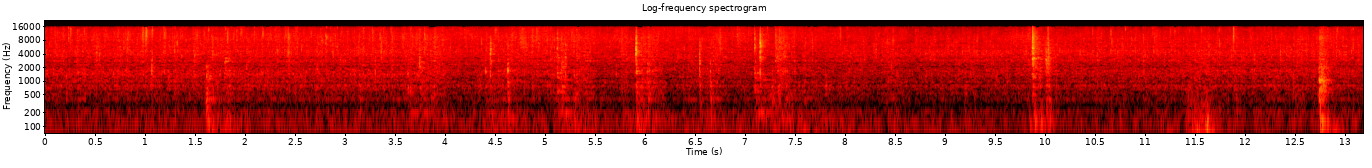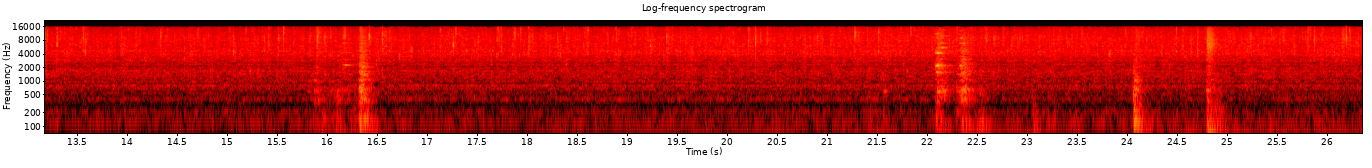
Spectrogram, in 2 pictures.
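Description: Shrimp sizzling steadily in a hot nonstick pan with a splash of vinegar. Sharp clicks and knocks are scattered through the sizzle, the loudest a little before and a little after the middle.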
